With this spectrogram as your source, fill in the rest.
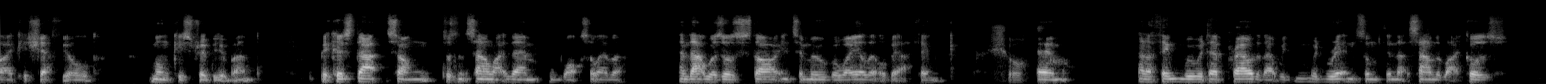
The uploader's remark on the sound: convene on Zoom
